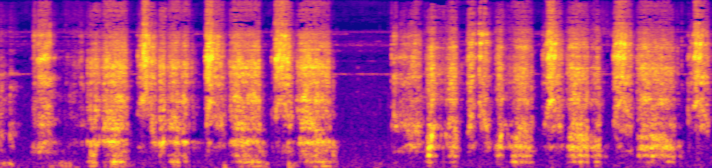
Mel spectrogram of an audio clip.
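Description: Hand file rasping across the cutter teeth of a Stihl chainsaw's ripping chain: sharpening the chain. Short scraping strokes come two to three a second, with a brief pause about four seconds in.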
